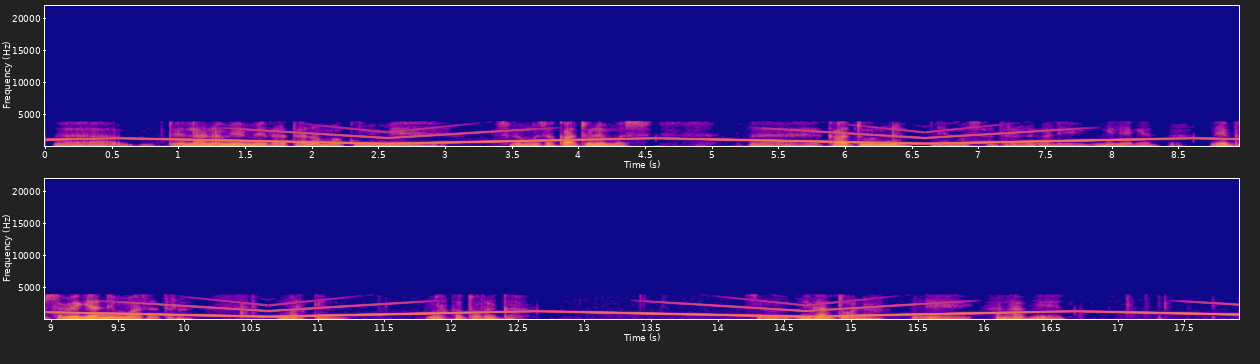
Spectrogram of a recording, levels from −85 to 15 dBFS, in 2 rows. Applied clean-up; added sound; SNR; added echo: classical method spectral subtraction.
